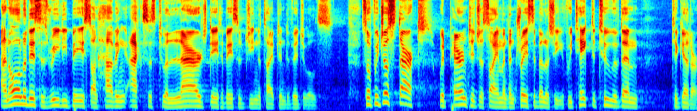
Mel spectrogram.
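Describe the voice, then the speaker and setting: A man's bright, sharp tone at a very fast pace, with lively intonation. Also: medium pitch for a man. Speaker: animal genetics researcher. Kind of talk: conference talk.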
